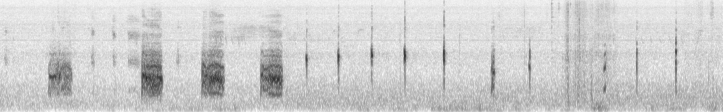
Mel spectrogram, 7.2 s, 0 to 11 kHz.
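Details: Partridge calling with a decoy (reclamo) at sunset in the sierra, Manzanares, 27 February 2014; four long, harsh, buzzy notes, followed by a series of short, sharp, thin calls.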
